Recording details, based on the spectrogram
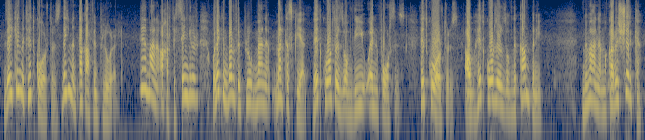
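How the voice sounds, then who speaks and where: A man with an Egyptian Arabic accent teaching English translation, reading English examples slowly and explaining fast in colloquial Arabic. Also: high voice, dark tone. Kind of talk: university lecture mixing Arabic and English. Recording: dull lo-fi recording.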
